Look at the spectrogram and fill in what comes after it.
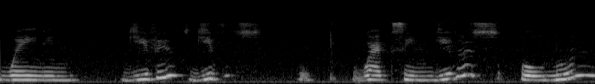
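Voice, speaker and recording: A woman speaks very slowly with a non-native accent. Her pitch sits in the middle range and rises and falls in an ordinary way. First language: not English. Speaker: English teacher. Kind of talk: language lesson. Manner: slow, deliberate word list for repetition.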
